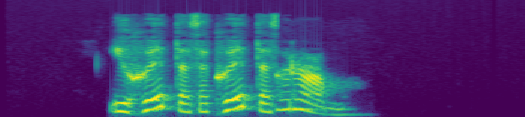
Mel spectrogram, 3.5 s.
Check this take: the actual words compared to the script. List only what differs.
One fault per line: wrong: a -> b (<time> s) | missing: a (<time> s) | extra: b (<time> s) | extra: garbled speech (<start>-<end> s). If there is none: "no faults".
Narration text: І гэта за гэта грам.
no faults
